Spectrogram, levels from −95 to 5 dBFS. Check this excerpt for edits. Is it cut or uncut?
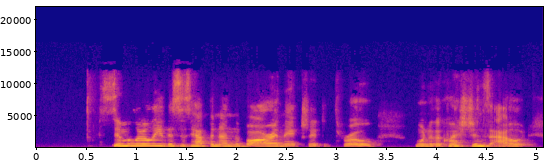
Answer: uncut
